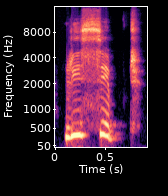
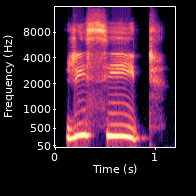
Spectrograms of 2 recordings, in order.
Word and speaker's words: receipt: No, people used to pronounce it like receipt. No, this is receipt. Correct pronunciation will be receipt. Correct pronunciation will be receipt. Here P will be completely silent.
